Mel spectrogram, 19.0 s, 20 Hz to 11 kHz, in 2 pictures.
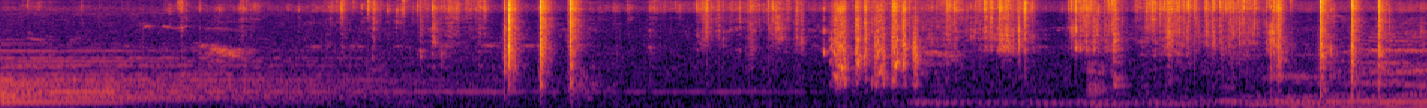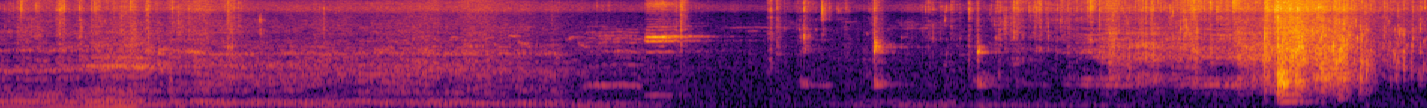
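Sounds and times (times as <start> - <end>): plastic toys clicking: 2.3 - 11.4
rustling and scraping: 15.2 - 18.7.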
